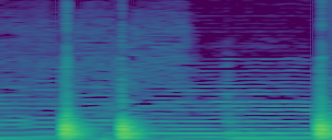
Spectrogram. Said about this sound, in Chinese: 结果那人还在外边一个劲儿敲门。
